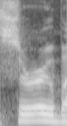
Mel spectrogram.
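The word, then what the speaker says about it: Tsuro: Sykoro, S-A-I-K, O-R-O, Sycoro. Okay. And Suro, by the way, in case anyone wants to look it up and has not seen our website, it's T-S-U-R-O. The T is silent.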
